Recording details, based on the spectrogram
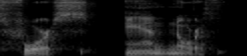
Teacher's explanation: For me that vowel is always the same and quite high, just like in CHOICE. · And then there's FORCE, and NORTH, which I pronounce the same way.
